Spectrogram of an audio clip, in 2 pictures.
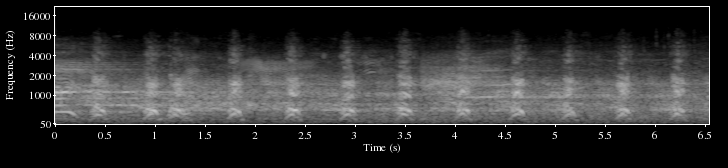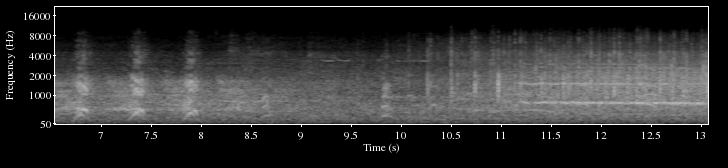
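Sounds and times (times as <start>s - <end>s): dog barking: 0.4s - 8.8s.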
